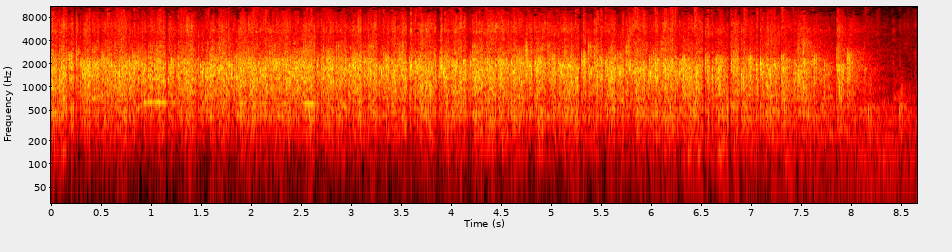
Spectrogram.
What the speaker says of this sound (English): give another round of applause for all of the winners and nominees for the award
